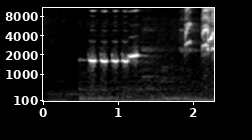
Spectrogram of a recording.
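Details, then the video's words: Song of a white-rumped shama, played to lure other shamas: five quick clear whistled notes on one pitch ending in a short rising slur, followed by high harsh rasping notes. "80% COCOK untuk memikat murai batu AGAR LANGSUNG NYAUT dan GACOR"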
